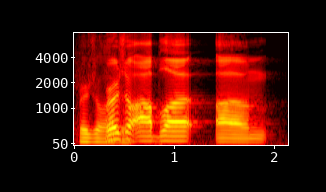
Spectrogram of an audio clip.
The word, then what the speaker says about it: Virgil Abloh: Virgil Abloh collaborated with Nike and on these insane Jordan ones.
